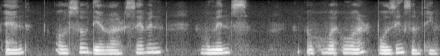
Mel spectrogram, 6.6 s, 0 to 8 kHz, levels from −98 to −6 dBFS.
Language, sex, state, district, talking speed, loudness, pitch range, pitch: English, female, Arunachal Pradesh, Lower Dibang Valley, 110 wpm, -16 LUFS, 165-195 Hz, 180 Hz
